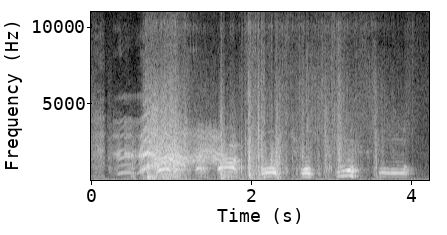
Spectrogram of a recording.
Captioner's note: Torente drunkenly laughs; Hundra roars; Torente groaning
